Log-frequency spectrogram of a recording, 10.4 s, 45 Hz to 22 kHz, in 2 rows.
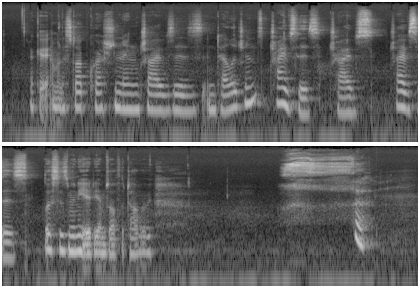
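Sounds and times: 
speech: 0:00.4 - 0:07.4
person yawning: 0:08.7 - 0:10.0.

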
